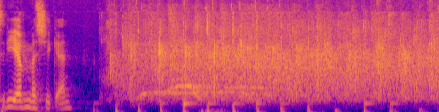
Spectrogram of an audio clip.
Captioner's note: applause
